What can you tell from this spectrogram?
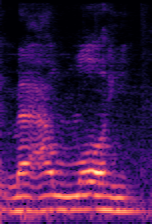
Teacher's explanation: Tipiskan dulu huruf ain, lalu ada huruf lam yang memang di situ ada lafzul jalalah, harus dibaca dengan mufakhomah ya, karena sebelumnya fathah.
